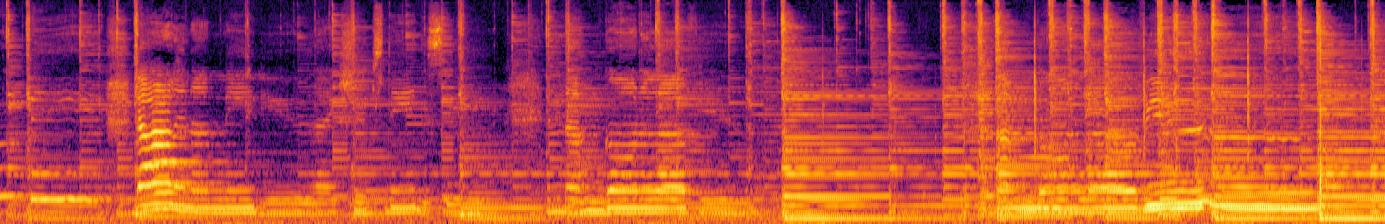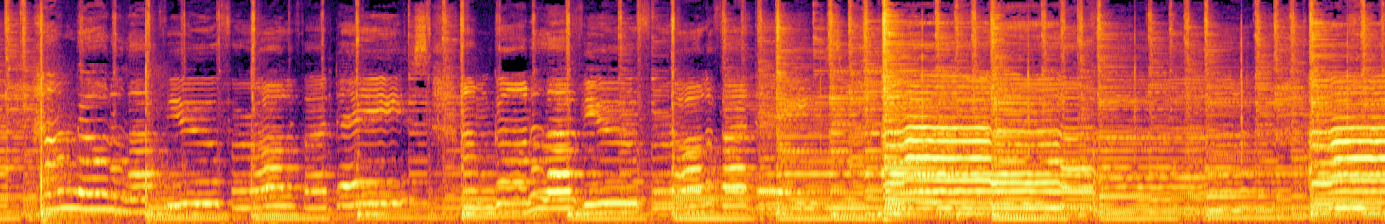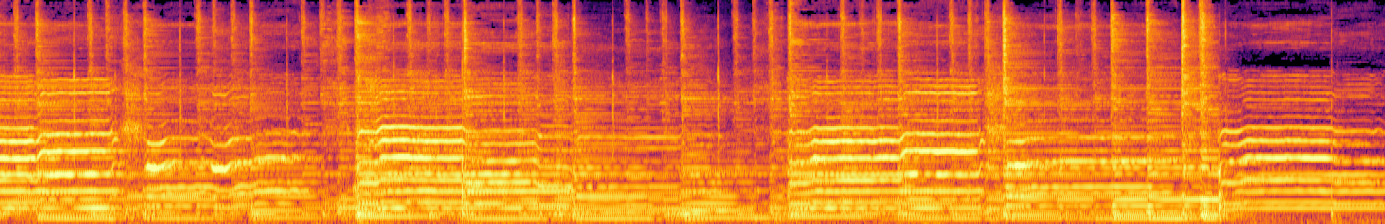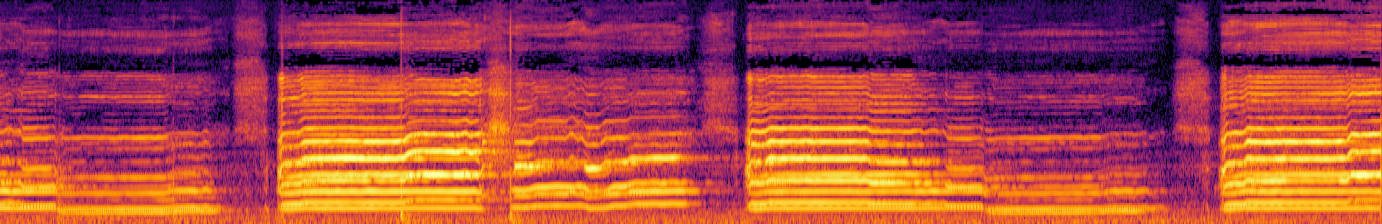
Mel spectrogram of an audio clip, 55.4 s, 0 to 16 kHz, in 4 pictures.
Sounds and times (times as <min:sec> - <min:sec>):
Singing: 0:09.9 - 0:13.4, 0:14.2 - 0:55.3.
